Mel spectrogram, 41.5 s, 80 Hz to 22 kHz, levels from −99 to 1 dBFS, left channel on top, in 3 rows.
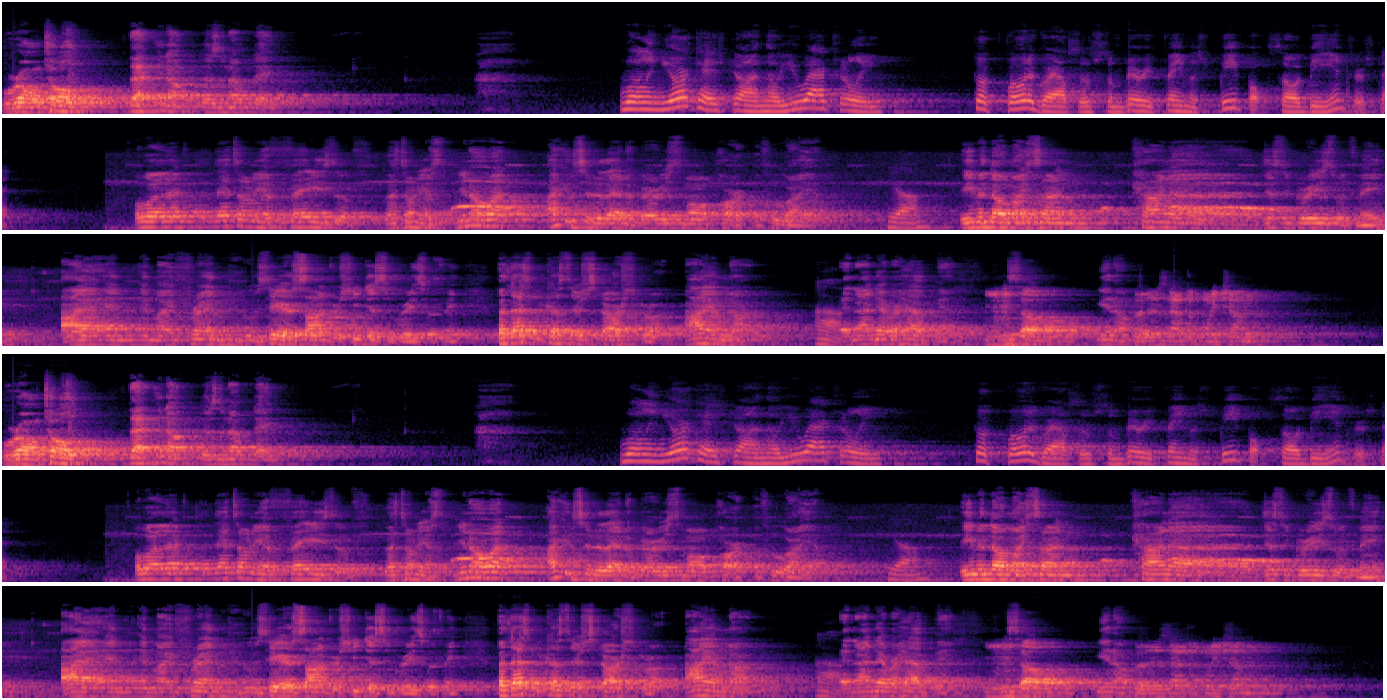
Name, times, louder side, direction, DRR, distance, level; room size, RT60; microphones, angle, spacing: voice 1, 0.0-0.8 1.3-2.7 15.2-17.3 17.7-18.9 19.3-22.0 23.4-24.6 25.1-27.6 28.2-32.2 32.6-35.1 36.0-37.2 37.8-38.9, right 1 dB, 20° right, 1 dB, 1.6 m, -29 dB
voice 2, 6.2-8.8 9.7-13.7 22.7-23.1 35.8-36.1, left 4 dB, 30° left, 10 dB, 0.3 m, -35 dB
Bird, 15.4-16.0 16.3-16.4 16.7-17.9 18.1-20.0 20.8-20.9 21.6-21.7 21.8-22.0 22.6-23.1 24.0-24.1 24.5-24.6 24.8-27.1 27.4-27.8 28.1-29.4 29.8-30.0, left 1 dB, 5° left, 0.8 m, -34 dB
voice 3, 37.5-37.8 39.0-40.3, left 1 dB, 50° left, -2 dB, 2.7 m, -38 dB
27.5 x 11.5 x 3.3 m, 2.5 s
head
